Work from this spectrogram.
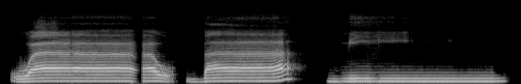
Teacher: বা ঠোঁটের সাহায্যে যেটা উচ্চারিত হয়।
